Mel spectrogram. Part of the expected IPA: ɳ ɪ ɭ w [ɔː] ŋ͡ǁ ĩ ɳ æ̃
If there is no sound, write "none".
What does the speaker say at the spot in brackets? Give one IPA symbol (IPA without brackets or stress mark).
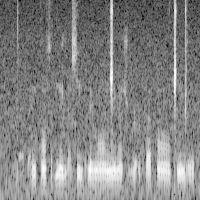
ɔ̃ː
